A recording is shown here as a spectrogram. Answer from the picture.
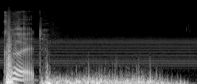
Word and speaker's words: could: of those exception words the OU is actually saying oo's third sound and the L is silent so we're just going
